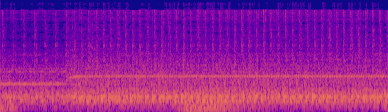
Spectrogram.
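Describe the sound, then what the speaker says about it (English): A sewing machine runs steadily while stitching a backpack zipper panel through tape and fabric, with a continuous close mechanical whir and a brief pitch shift near the start. "We're going to sew."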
